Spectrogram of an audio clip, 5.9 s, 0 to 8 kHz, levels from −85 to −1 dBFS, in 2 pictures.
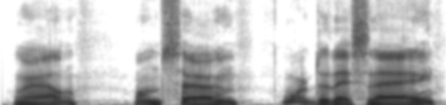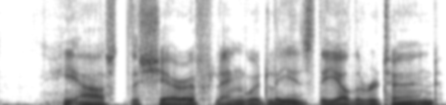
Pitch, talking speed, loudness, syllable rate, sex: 130 Hz, 150 wpm, -18 LUFS, 4.7 syllables/s, male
